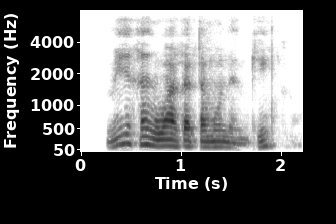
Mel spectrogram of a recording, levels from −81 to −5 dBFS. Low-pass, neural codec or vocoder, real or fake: 7.2 kHz; codec, 16 kHz, 4 kbps, FreqCodec, smaller model; fake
